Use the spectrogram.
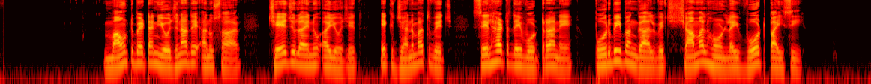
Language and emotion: Punjabi, neutral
